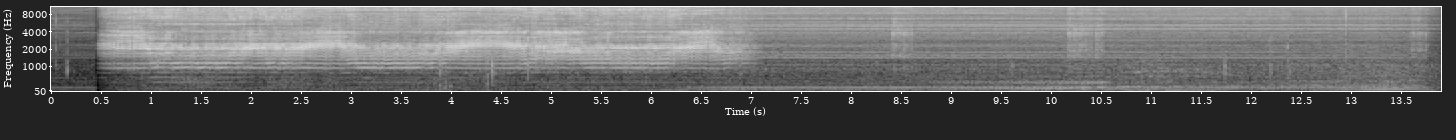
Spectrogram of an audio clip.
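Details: Old Volvo 740 after replacing the fuel filter: loud steady high whine drops sharply to a much quieter hum; old main fuel pump noisy before, quieter after, engine runs fine but pump will need replacing.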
